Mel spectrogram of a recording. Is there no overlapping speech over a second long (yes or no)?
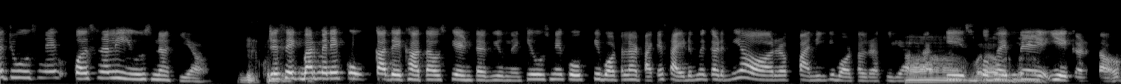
no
